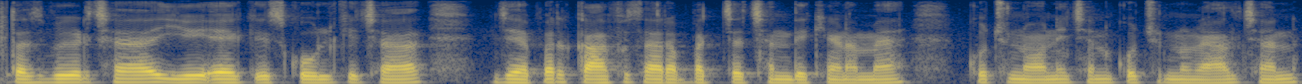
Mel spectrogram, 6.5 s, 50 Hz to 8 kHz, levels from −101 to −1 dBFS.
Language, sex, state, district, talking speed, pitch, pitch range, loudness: Hindi, male, Uttarakhand, Tehri Garhwal, 185 wpm, 115 Hz, 110-120 Hz, -19 LUFS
